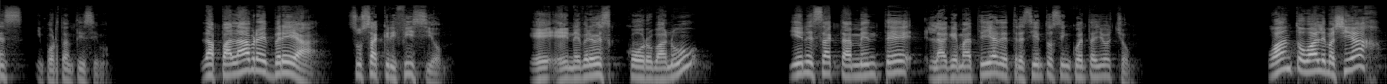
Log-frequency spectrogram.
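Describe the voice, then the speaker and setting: High-voiced man preaching emphatically. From Mexico. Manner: emphatic, asks the audience questions. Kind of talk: sermon teaching.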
